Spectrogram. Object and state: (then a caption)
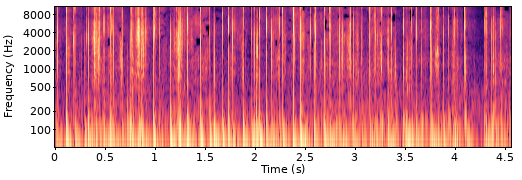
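Wooden beads on a cork board. Long pink acrylic nails tap and scratch across a small square cork board covered in glued round wooden beads. A rapid, dense run of sharp, bright clicks and crackly scrapes continues without pause, each tick dying away instantly.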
